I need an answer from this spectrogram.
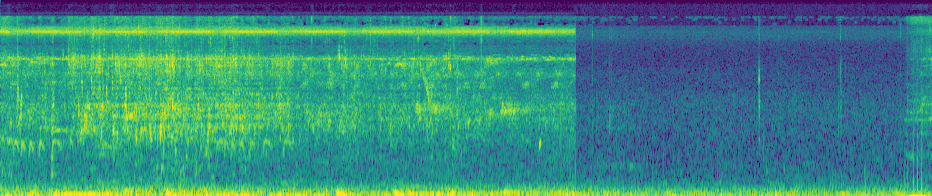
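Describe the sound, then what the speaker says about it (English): Pig liver simmers in a pot of water, a faint, steady bubbling trickle that runs on quietly with no voices over it. "So now we start to boil."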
